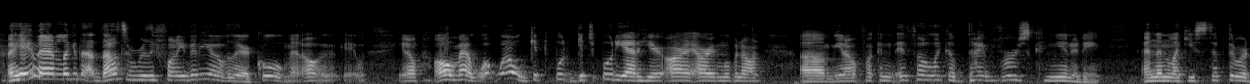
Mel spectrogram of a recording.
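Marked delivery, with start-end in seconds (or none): 0.1-5.2 high, excited calling out; acted party hollering. Acting out greeting people at a crowded Instagram party, excited hollering. 5.2-7.6 raised pitch, playful shooing; mock party banter. Acting out moving through a crowded Instagram party, playful banter.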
